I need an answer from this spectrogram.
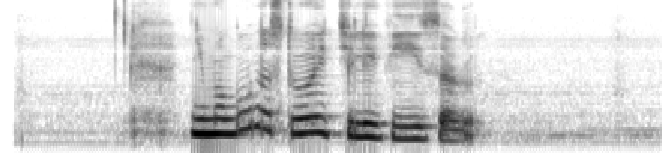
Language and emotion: Russian, sad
